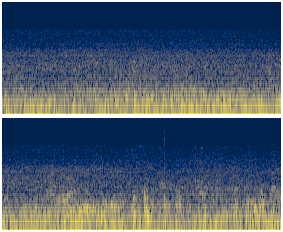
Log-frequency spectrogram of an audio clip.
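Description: A low rumble of city traffic fills the air outdoors at night.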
